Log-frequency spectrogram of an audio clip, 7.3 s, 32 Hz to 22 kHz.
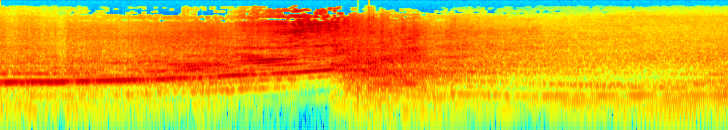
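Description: Lamborghini Aventador's V12 engine accelerating hard, its pitch climbing for about two seconds. About three seconds in the pitch breaks and falls, and the engine fades as the car drives away.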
